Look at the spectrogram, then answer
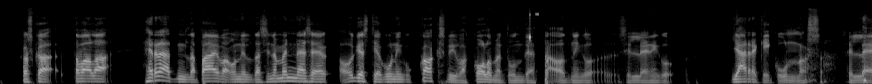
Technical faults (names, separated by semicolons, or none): DAB burbling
